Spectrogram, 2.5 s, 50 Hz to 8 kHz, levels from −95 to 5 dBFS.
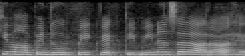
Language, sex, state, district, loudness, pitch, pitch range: Hindi, female, Chhattisgarh, Bilaspur, -21 LUFS, 285 Hz, 260-310 Hz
